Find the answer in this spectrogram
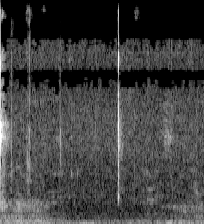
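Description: Faint handling of an action figure's armor pieces as one is fitted on by hand, with a light click about a second in.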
